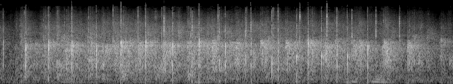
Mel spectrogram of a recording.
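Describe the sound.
An audience claps to welcome a moderator at a panel event, giving dense, steady applause that stays loud and even the whole time.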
